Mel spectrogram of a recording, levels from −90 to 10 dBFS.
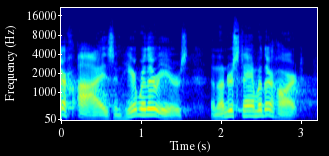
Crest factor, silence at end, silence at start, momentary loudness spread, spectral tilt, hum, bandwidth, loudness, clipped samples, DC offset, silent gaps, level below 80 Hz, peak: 16 dB; 0.2 s; 0 s; 12 LU; -4 dB/octave; none; 12.5 kHz; -34 LUFS; under 0.1%; under 0.1%; none; -90 dBFS; -18 dBFS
